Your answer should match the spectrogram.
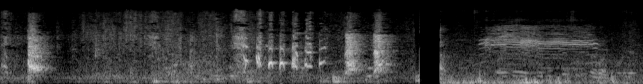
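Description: Husky yipping and barking: one sharp call just after the start, then a quick run of short calls. The sound cuts off suddenly about four seconds in.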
